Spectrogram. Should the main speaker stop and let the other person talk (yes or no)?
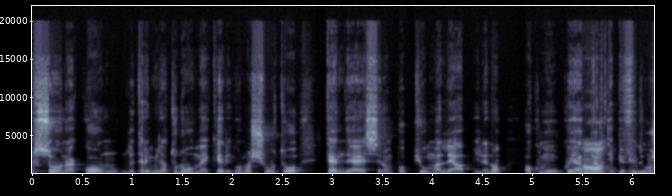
yes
